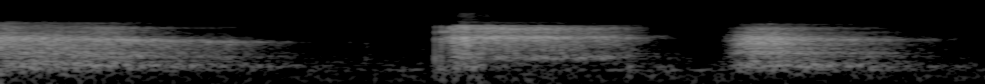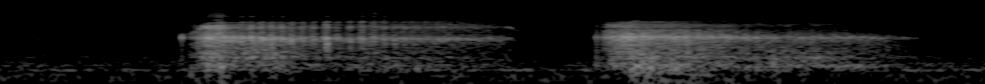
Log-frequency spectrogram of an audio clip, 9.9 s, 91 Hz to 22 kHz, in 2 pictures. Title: Fafa's Greatest Adventures (1988-1989): Brandon Sleeping and Snoring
